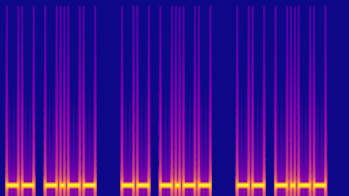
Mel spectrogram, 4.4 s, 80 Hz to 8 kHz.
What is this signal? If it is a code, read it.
Morse code, heard as a keyed tone, about 25 wpm, 250 Hz. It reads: MY MY MY
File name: morse-training-25WPM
